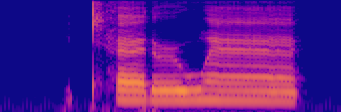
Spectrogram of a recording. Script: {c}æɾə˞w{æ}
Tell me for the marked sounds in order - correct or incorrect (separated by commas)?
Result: incorrect, incorrect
